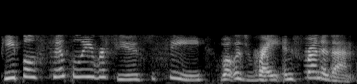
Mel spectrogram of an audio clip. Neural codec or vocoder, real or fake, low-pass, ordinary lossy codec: vocoder, 44.1 kHz, 128 mel bands, Pupu-Vocoder; fake; 7.2 kHz; AAC, 16 kbps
